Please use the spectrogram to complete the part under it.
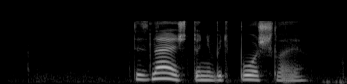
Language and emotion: Russian, neutral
